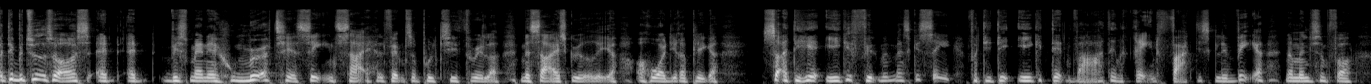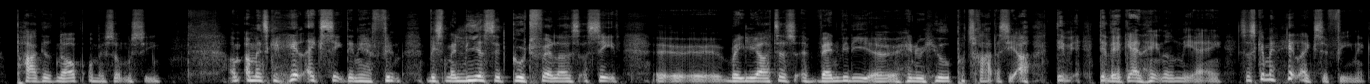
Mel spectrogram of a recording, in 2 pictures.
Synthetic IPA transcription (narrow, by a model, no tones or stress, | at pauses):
ɒ̽d̥e̝b̥e̝t͡sʰy̰ð̰ˠɐsɒ̽ɒ̽səʔæd̥æd̥ʋe̝smænæɐhumø̰ɐ̰d̥̚t͡sʰe̝læse̝̰ːe̝nsɑ̈ɪhælfem̰sɒpʰo̝lit͡sʰḭθʁilɐmesɑ̈ɪsɡ̥yðˠɐʁḭːɐʔɒ̽ho̝ɐdiʁɛpʰliɡ̥ɐ | sɒ̽æɐd̥e̝ɦe̝ɐ̰ʔe̝ɡ̥əfil̰məmænsɡ̥æse̝̰ːfɒ̽d̥ḭːd̥e̝ʔe̝ɡ̥əd̥enʋɑ̰̈ːd̥enʁɛ̰ːnd̥fɑ̈ɡ̥̚d̥isɡ̥le̝ʋe̝̰ːɐnɒmænlisɒ̽mfɒ̽ | pʰɑ̈ɡ̥əð̩ˠd̥enɒ̽b̥ɒ̽mænsɒnmɒ̽siː | ɒʔɒ̽mænsɡ̥æhel̰ɐe̝ɡ̥ə̥se̝̰ːd̥enəheɐ̰fil̰mʋe̝smænliːhɑ̈sed̥̚ɡ̥ud̥felɐːsɒ̽se̝̰ːd̥ʔøʁeɪliɒt͡sʰɐsʋænʋid̥iøhenʁihilˠpʰɒ̽t͡sʰʁad̥ɒsiːɐɒd̥e̝d̥e̝ʋe̝jäɡ̥æɐnəɦɛ̰ːnɔ̽ːð̩ˠme̝ːɐʔæ̰ | sɒ̽sɡ̥æmænhel̰ɐe̝ɡ̥əse̝̰ːfḛːneɡ̥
